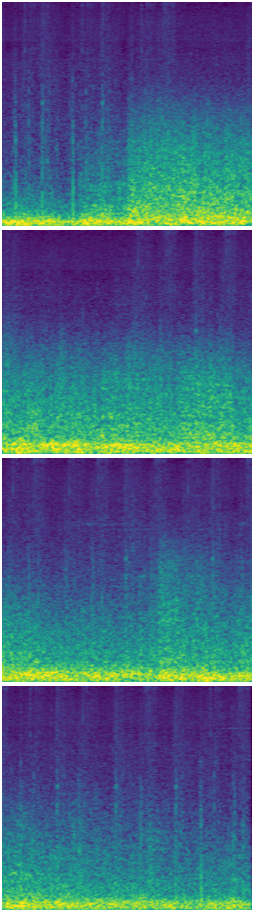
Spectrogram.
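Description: Wind blows in low gusts outdoors.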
